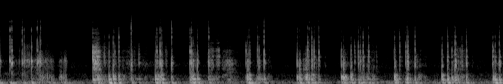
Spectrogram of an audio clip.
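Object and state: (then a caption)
Plastic headphones. Long nails tap the headband and earcups of purple plastic over-ear headphones resting on a microphone. Quick, dry plastic clicks come in irregular clusters, each dying away almost instantly, over a steady low rumble.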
